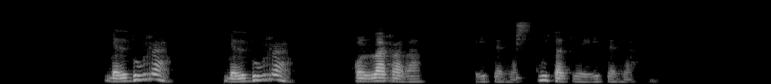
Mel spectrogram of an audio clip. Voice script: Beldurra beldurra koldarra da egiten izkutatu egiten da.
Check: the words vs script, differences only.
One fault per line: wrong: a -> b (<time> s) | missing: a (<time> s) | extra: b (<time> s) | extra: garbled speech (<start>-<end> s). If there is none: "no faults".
no faults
